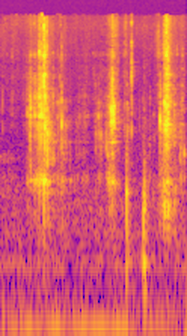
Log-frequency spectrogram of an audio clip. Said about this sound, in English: Sorry, I had to take a sip of vitamin water.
